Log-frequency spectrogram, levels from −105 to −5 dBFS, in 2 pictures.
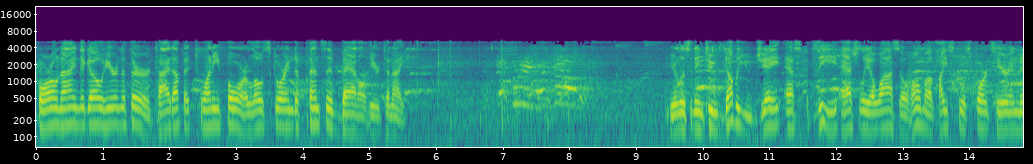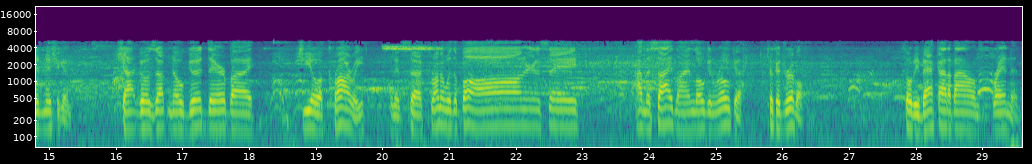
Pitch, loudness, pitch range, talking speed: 155 Hz, -20 LUFS, 145-170 Hz, 140 wpm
